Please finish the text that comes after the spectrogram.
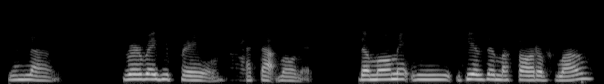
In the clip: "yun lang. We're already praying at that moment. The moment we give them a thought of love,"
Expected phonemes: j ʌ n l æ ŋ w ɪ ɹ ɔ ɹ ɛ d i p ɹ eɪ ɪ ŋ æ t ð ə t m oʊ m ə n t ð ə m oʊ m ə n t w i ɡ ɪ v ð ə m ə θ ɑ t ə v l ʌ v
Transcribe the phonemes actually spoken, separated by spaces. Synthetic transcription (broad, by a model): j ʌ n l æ w ɪ ɹ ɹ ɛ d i p ɹ eɪ ɪ ŋ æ t ð ə t m oʊ m ə n t ð ə m oʊ m ə n t w i ɡ ɪ v ð ə m ə θ ɑ t ə v l ʌ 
